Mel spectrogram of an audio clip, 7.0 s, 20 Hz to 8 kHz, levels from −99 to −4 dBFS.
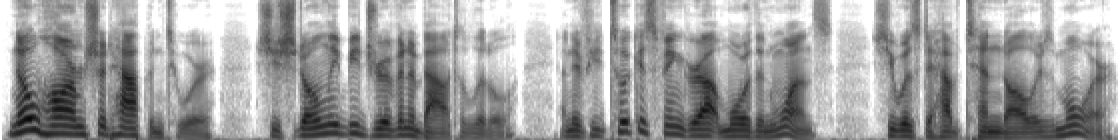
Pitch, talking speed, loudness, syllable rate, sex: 125 Hz, 265 wpm, -21 LUFS, 6.1 syllables/s, male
